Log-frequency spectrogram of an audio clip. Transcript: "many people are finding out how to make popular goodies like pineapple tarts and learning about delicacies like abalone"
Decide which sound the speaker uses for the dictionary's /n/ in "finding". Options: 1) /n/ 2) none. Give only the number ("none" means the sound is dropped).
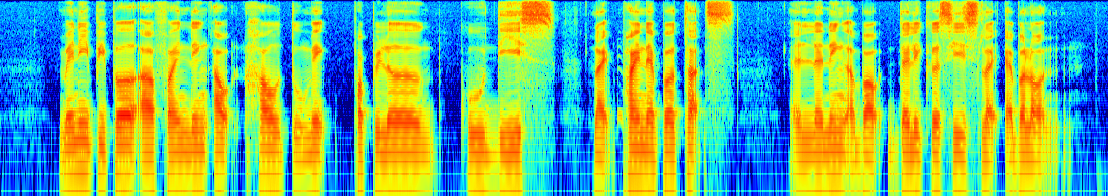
1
